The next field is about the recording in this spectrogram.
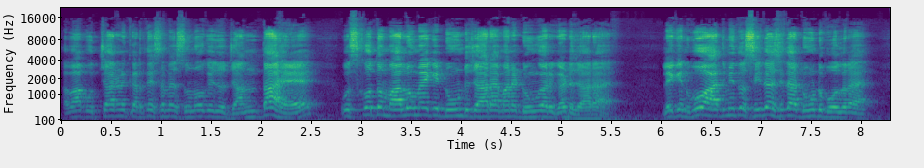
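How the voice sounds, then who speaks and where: A middle-aged man explaining the origin of words in a measured lecture, slowly repeating phrases for emphasis. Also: high voice, pushed and bright. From Rajasthan, India. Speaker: scholar explaining word origins.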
